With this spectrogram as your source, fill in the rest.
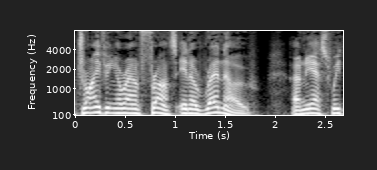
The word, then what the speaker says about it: Renault: around france in a renault and yes we do say in english renault in french rno i think it is um anyway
